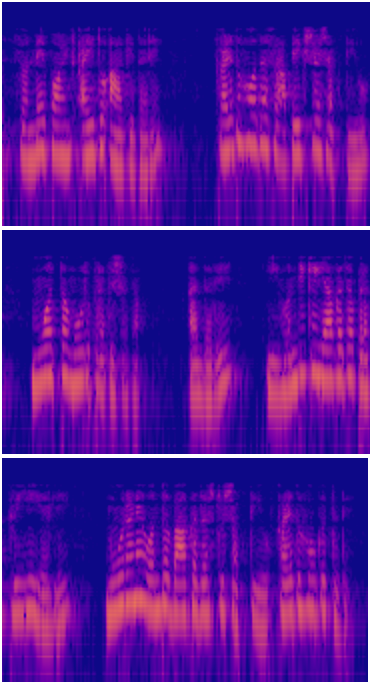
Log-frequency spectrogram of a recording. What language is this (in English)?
Kannada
